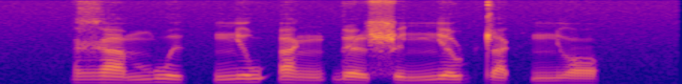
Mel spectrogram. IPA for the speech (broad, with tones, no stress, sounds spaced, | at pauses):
ɣ a˨˩˦ m w ɨ˨˩ k̚ ɲ ə˧˥ w ʔ a˨˩˨ ŋ ɗ ɛ˨˩˦ ʂ ɨ˨˩˨ ɲ ə˧ w ʈ a˨˩ k̚ ɲ ɔ˨˩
